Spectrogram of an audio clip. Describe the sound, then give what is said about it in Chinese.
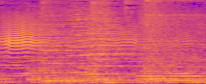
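A mosquito buzzes steadily for about two seconds, a loud, continuous whining drone with a slightly wavering pitch and no voices. “是被蚊子咬到了吗？”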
